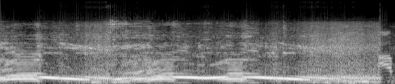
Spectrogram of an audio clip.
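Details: Kawasaki Rouser 180 motorcycle after a light tune; before, it stalled when revved and was hard to start. It now starts easily and picks up cleanly through several blips, with the pitch rising and falling smoothly and no stumble or cut-out. Normal revving.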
